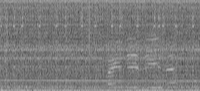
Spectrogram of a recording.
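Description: Piper Saratoga's six-cylinder engine at low power in the cabin just after touchdown, a steady low rumble, with a thin steady whine from intercom interference running through it.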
